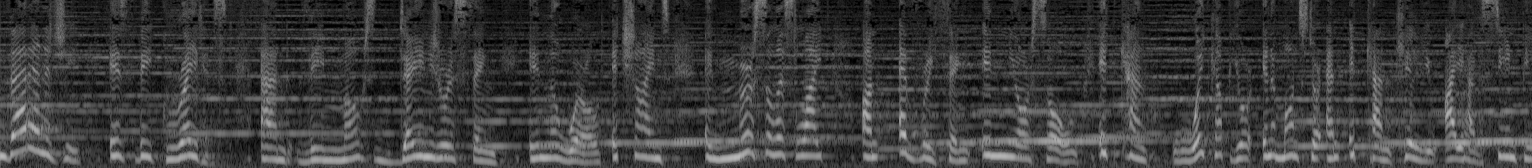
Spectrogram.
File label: film dialogue; Muttersprache Englisch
